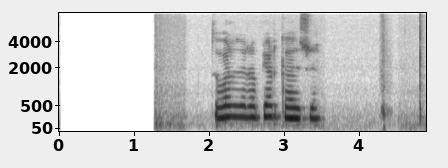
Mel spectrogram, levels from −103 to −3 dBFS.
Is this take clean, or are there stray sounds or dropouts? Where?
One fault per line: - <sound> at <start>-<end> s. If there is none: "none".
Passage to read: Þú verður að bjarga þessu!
- whoosh at 4.3-4.5 s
